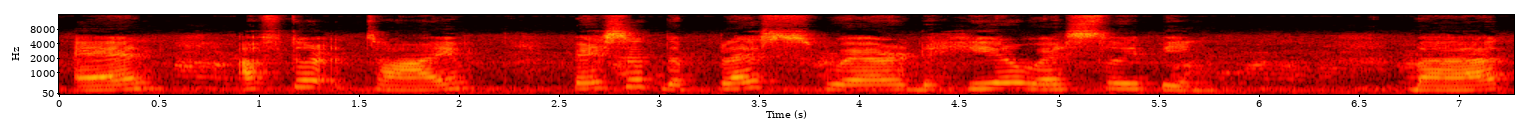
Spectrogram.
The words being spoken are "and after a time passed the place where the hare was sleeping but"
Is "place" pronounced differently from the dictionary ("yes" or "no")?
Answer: no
